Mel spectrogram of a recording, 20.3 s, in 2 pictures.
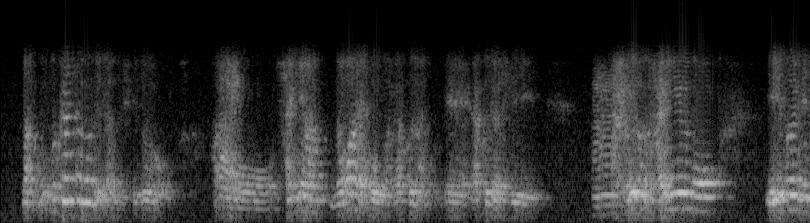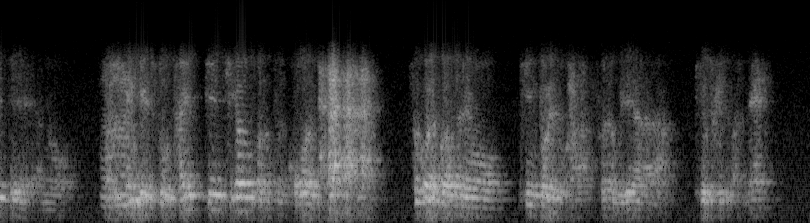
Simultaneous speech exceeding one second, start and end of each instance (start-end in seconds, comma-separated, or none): none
